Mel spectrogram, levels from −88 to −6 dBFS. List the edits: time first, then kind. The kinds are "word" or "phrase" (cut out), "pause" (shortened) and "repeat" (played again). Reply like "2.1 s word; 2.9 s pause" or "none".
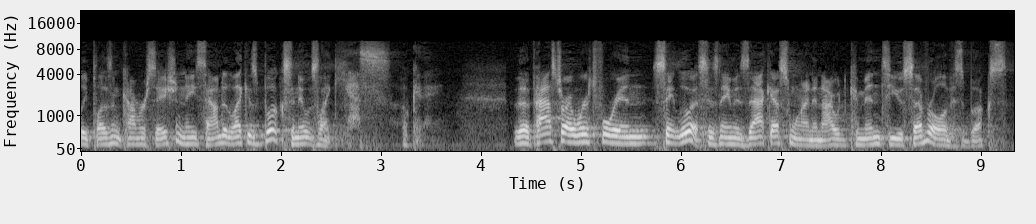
4.2 s pause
